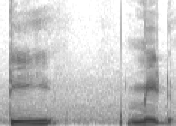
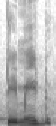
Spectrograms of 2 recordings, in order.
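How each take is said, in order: First: टीमिड stretched very slowly, two clear beats टी-मिड; split into syllables. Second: Said in the usual way. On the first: Shown as a demonstration. Teacher showing students that टीमिड has two syllables, said slowly beat by beat. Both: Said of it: "इसको दो बार में पढ़ा जा रहा है".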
